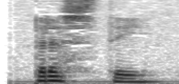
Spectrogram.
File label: "fingers", slovak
